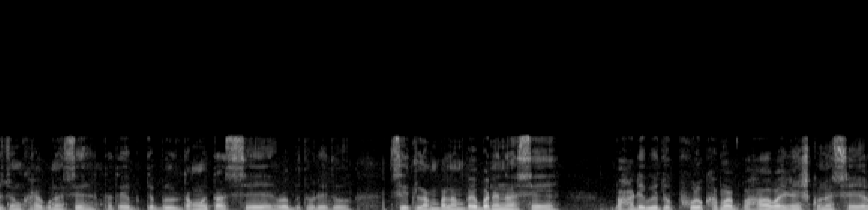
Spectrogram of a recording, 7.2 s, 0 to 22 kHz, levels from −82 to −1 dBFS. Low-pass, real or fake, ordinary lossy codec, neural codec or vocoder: none; real; none; none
